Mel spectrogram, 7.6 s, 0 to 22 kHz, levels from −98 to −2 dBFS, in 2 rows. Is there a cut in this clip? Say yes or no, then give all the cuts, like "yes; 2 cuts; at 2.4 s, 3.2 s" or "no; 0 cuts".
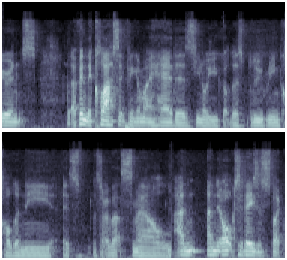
no; 0 cuts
